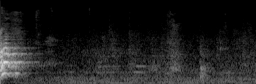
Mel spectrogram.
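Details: Pomeranian at play, its cushion caught on a chair: a single sharp bark at the start, then quiet room hum with faint soft sounds.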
